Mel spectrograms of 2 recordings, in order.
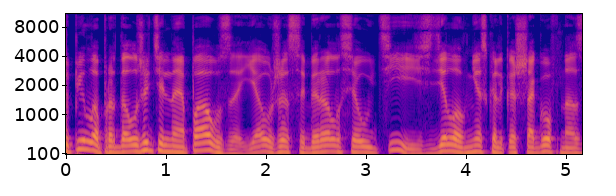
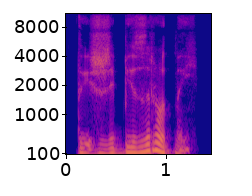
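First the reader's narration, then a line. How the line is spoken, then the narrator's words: Forced out. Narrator (Russian): выдавил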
